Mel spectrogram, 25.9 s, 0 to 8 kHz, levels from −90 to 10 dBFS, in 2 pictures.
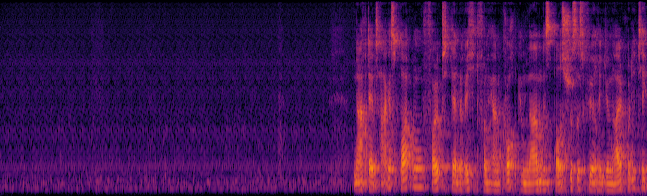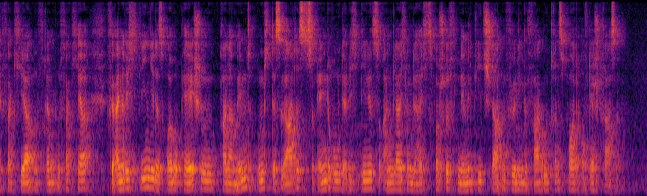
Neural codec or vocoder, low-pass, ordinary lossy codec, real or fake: codec, 16 kHz, 4 kbps, FunCodec, trained on Chinese and English, 50 frames a second; none; none; fake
